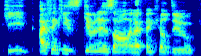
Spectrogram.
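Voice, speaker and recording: Male podcast host, congested from a cold, slightly nasal, loose and chatty, mid-range pitch. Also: moderate pace, fairly bright tone. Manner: chatty, laughs often, rambling. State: has a cold. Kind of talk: casual chat.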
